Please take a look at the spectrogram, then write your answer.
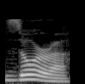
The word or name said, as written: zora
